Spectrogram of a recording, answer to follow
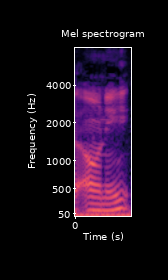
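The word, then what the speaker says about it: עני: So the Torah calls matzah lechem oni, which is spelled ayin vav nun yud, which is spelled ayin nun yud but pronounced oni.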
